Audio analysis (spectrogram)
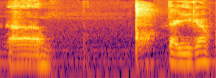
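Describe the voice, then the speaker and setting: A man's voice: fairly low pitch, steady tone, slow pace, highs cut off. Hesitant male guest, faint noise. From Canada. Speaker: guest, education activist. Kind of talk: casual interview talk.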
